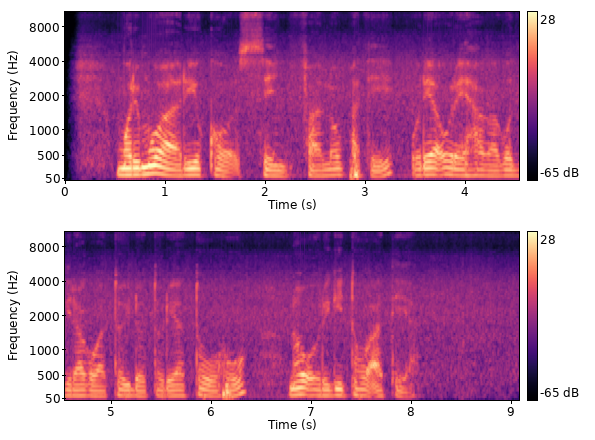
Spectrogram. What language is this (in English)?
Kikuyu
